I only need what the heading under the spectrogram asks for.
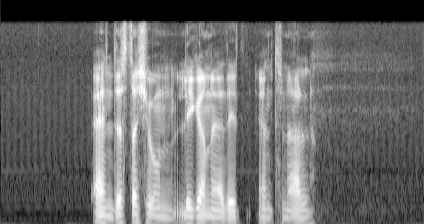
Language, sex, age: Norwegian, male, 23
